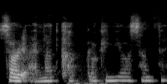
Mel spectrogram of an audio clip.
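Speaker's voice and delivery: whispering. Acting out a planned aside to someone nearby; whispering. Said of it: "that I can whisper to Trevor".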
